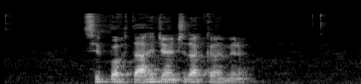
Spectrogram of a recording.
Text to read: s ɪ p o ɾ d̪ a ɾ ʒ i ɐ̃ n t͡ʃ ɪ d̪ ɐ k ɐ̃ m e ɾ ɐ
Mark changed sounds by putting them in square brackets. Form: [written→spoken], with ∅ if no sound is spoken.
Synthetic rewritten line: s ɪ p o ɾ [d̪→t̪] a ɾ [ʒ→d͡ʒ] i ɐ̃ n t͡ʃ ɪ d̪ ɐ k ɐ̃ m e ɾ ɐ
